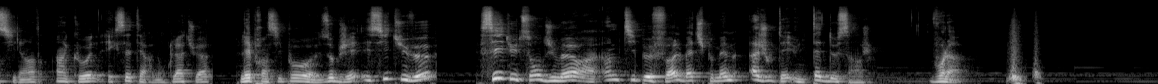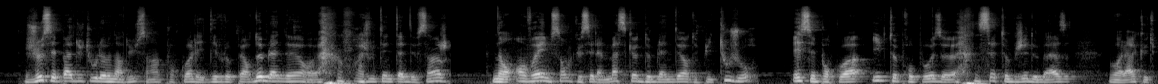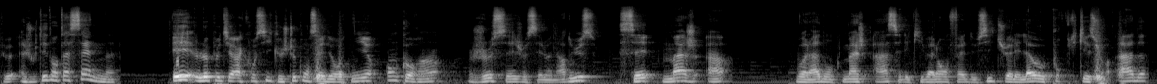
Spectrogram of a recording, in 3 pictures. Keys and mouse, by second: 8.8-10.2 middle drag, 10.5-10.9 middle drag, 11.3-11.7 middle drag, 11.7 click, 12.8-13.4 drag, 13.7 shift+middle drag, 14.3-15.6 middle drag, 17.6-18.0 middle drag, 18.8-20.7 middle drag, 21.4-23.3 middle drag, 23.9 shift+middle click, 33.1 click.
